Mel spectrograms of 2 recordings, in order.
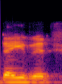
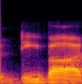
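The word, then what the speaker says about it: Divaad: wilson from uga and yes it's not david it's d-i-v-a-a-d so d-vod is how i'm pronouncing it you go with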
